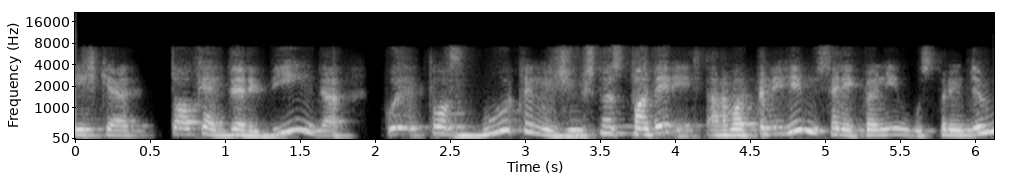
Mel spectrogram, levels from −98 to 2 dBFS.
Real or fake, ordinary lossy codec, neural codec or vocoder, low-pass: fake; AAC, 48 kbps; codec, 16 kHz, 0.5 kbps, X-Codec, HuBERT features, trained on balanced general audio; 7.2 kHz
